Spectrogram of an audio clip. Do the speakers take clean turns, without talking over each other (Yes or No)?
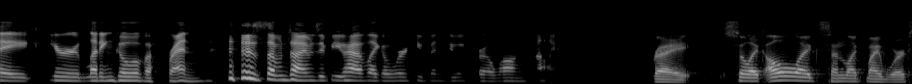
Yes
